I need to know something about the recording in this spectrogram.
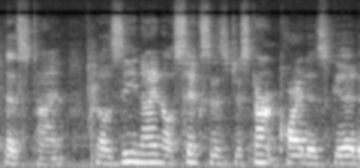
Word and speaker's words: Z906: which i said it right this time though z906s just aren't quite as good as like my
